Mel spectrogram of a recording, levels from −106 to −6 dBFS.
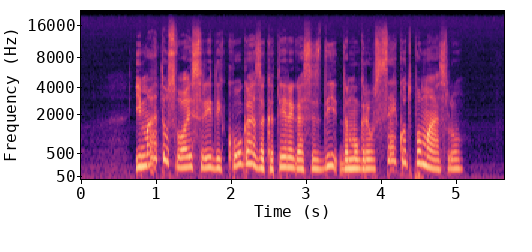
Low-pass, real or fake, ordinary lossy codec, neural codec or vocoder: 19.8 kHz; fake; none; vocoder, 48 kHz, 128 mel bands, Vocos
